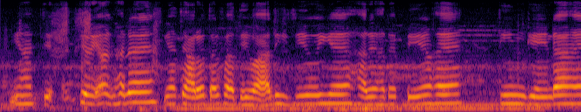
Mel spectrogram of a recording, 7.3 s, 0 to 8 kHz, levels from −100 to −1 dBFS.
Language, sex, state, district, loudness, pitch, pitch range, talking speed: Hindi, female, Chhattisgarh, Bilaspur, -29 LUFS, 230 Hz, 215-240 Hz, 155 wpm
